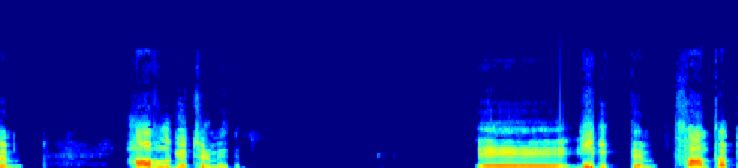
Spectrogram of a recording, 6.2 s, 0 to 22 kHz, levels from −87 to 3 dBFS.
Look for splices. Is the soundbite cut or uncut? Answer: cut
